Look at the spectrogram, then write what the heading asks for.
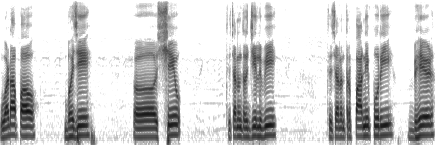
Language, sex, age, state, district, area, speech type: Marathi, male, 30-45, Maharashtra, Osmanabad, rural, spontaneous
